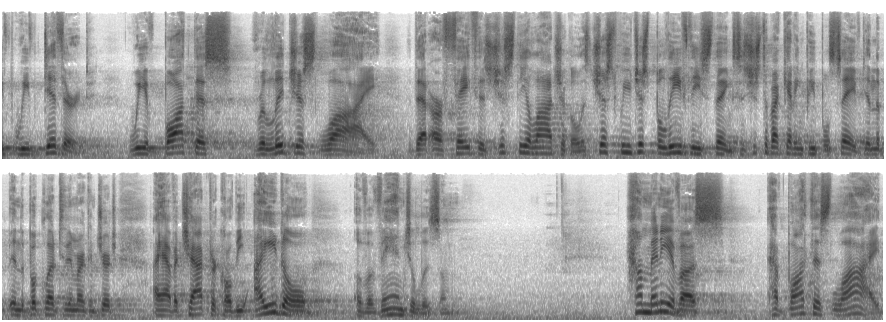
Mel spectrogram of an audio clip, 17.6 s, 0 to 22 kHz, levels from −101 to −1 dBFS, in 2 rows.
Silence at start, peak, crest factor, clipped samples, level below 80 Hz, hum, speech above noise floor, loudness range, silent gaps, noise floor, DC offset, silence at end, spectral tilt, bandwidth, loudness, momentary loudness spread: 0 s; -6 dBFS; 18 dB; under 0.1%; -50 dBFS; none; 23 dB; 5 LU; none; -47 dBFS; under 0.1%; 0 s; -2.5 dB/octave; 17 kHz; -22 LUFS; 10 LU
